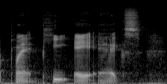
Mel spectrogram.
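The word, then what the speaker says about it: PlantPAx: could have it look like plant packs or plant PA ax that is the proper pronunciation for that um in this indication so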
